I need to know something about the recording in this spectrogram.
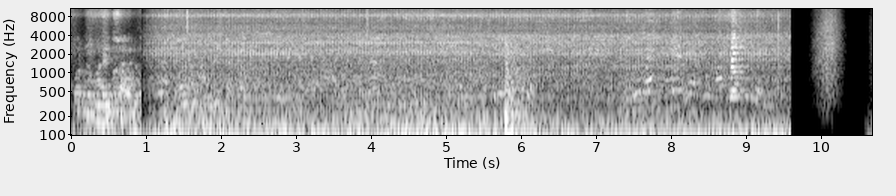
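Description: A truck engine idles with a steady rumble.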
